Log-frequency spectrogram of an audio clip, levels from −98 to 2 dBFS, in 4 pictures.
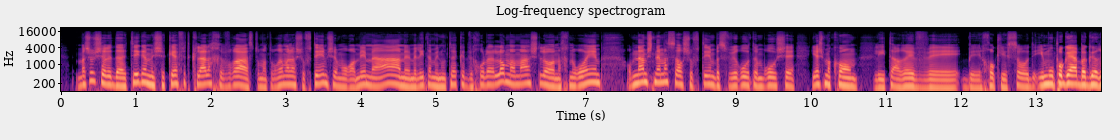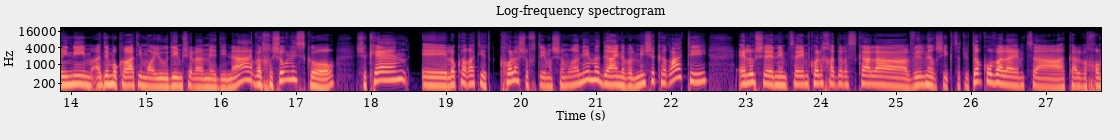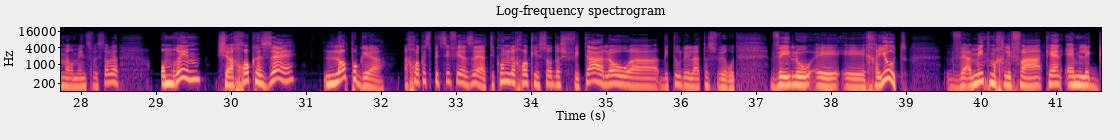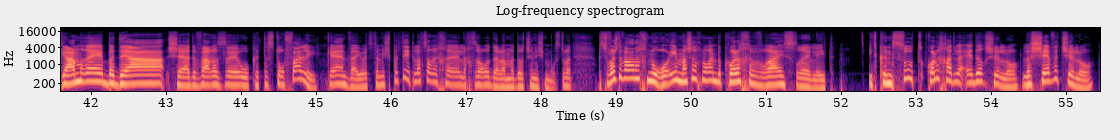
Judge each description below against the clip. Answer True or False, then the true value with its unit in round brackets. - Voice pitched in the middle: True (180 Hz)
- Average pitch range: True (4.7 semitones)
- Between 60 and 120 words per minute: False (145 wpm)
